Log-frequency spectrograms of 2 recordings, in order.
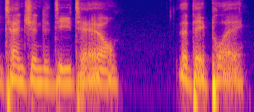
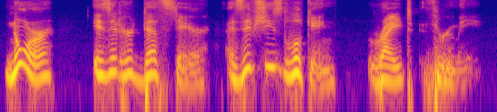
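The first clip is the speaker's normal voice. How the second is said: animated story read with big swooping pitch; measured, expressive storyteller with punched key words; theatrical audiobook narration; 3 semitones higher than usual. Acted. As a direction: perform it as a dramatic first-person audiobook. Reads own audiobook aloud.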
